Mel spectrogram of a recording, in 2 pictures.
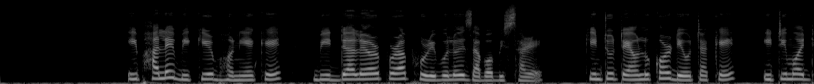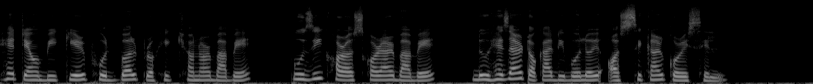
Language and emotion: Assamese, neutral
